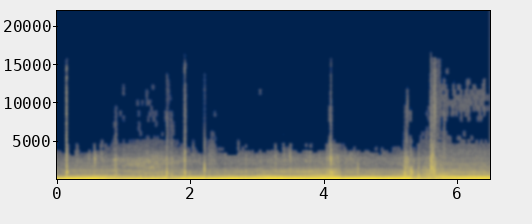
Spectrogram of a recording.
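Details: Mazda 626 on first drive after new wheel bearing and alignment: engine note climbs smoothly while accelerating, with none of the earlier grinding or growl from the wheels; normal wheel bearing.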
